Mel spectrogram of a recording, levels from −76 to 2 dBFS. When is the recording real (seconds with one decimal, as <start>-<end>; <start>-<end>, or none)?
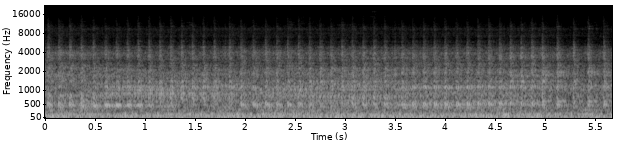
0.0-1.8; 3.5-4.1; 4.9-5.7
